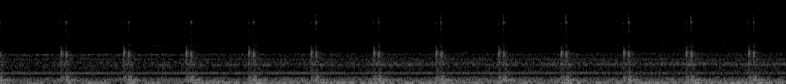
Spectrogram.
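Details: Diesel heater during its three-to-four-minute start-up cycle, pump set to 4.5 Hz (medium): crisp, regular ticks about one and a half per second over a low fan hum; normal fuel pump dosing.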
